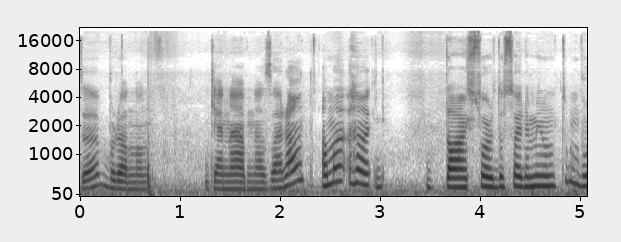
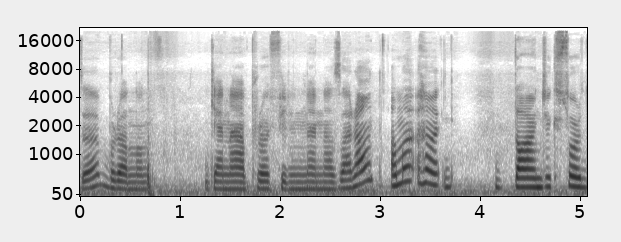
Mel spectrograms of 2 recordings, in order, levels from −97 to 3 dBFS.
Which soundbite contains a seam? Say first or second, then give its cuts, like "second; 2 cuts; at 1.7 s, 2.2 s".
first; 2 cuts; at 1.7 s, 3.9 s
